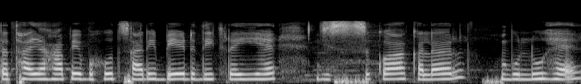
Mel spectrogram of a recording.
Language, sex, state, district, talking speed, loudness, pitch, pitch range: Hindi, female, Jharkhand, Deoghar, 135 wpm, -14 LUFS, 245 Hz, 240-250 Hz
